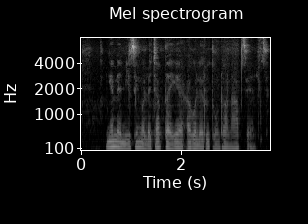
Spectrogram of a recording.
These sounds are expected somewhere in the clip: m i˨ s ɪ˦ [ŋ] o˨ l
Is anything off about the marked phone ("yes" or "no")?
no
